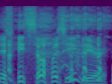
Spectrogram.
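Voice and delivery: laughing. Real, not acted.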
